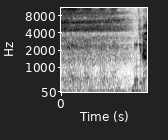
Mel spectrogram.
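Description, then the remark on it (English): A person imitates a deep belly breath, a short, breathy rush of air lasting under a second. It is soft, with a slightly stronger push at the very end. “When you do your deep breaths, I always think you're mad at me.”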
